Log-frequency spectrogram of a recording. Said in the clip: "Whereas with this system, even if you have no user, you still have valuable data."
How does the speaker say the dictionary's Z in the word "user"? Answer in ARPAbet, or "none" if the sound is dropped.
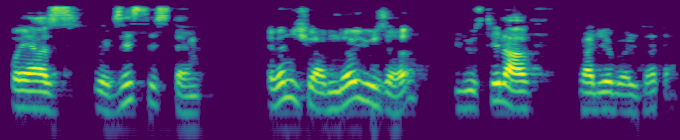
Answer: Z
